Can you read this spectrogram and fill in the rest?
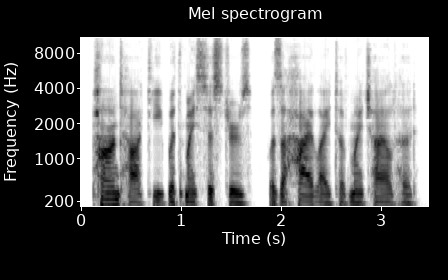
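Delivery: ordinary delivery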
